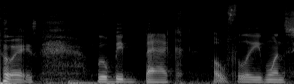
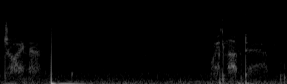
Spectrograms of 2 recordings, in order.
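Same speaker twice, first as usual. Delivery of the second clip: very quiet, soft, breathy whisper. Inviting listeners to join at the end of the episode: whispering. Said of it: "Quit whispering".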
